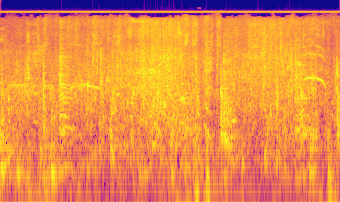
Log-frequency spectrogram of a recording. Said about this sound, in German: Wir rudern langsam an die Felsengruppe heran.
